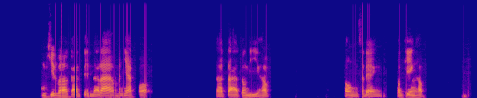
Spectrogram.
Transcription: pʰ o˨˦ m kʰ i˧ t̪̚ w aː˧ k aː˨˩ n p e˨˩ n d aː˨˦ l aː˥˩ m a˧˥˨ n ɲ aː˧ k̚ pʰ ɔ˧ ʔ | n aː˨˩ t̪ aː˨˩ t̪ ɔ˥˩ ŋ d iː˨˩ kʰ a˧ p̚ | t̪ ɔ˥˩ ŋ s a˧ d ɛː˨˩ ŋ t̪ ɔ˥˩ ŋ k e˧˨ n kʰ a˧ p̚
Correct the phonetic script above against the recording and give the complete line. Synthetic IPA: pʰ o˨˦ m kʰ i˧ t̪̚ w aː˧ k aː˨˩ n p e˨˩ n d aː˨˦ l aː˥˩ m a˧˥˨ n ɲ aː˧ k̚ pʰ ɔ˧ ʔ | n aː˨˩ t̪ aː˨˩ t̪ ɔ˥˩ ŋ d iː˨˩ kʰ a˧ p̚ | t̪ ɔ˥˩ ŋ s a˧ d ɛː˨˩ ŋ t̪ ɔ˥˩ ŋ k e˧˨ ŋ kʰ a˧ p̚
